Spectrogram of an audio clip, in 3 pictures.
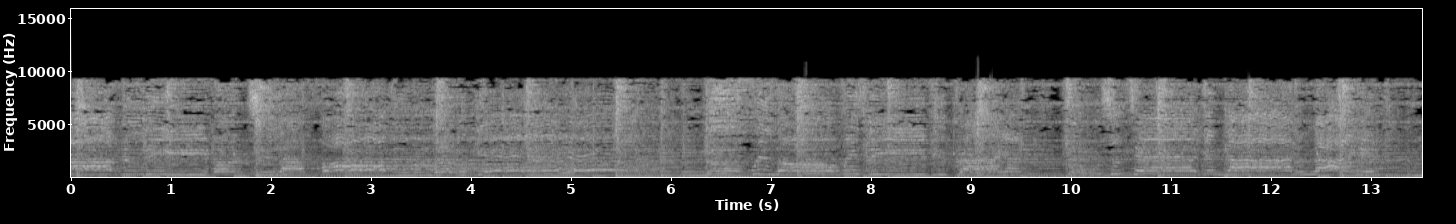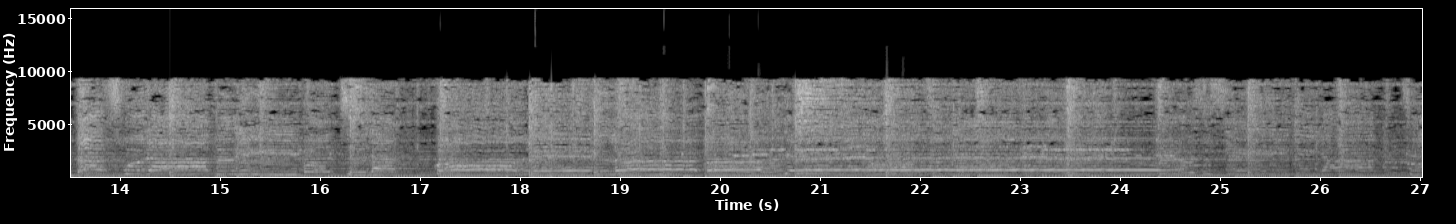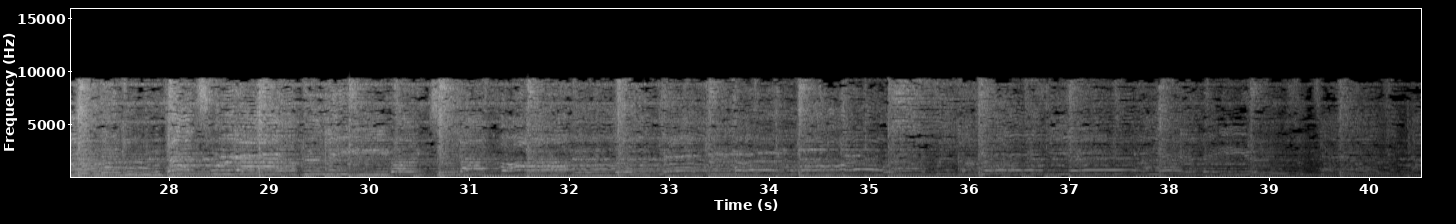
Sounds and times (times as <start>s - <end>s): Music: 0.0s - 40.5s.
